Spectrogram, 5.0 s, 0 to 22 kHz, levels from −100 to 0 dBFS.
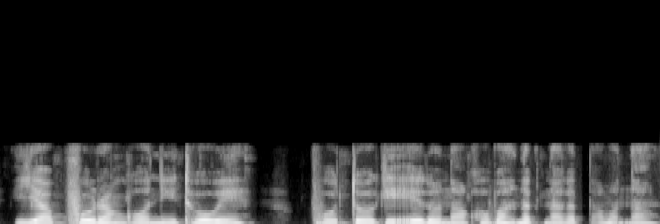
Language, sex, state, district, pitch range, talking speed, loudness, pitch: Garo, female, Meghalaya, South Garo Hills, 210-245 Hz, 120 wpm, -15 LUFS, 225 Hz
